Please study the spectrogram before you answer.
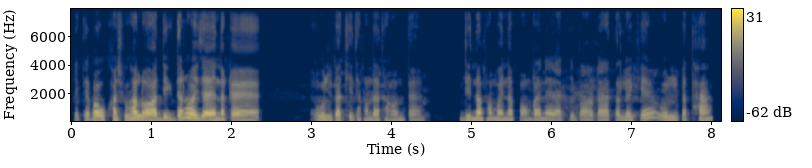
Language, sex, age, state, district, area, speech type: Assamese, female, 60+, Assam, Udalguri, rural, spontaneous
